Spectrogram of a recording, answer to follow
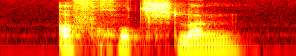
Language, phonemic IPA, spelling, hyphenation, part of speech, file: Dutch, /ˈɑf.xɔtˌslɑŋ/, afgodsslang, af‧gods‧slang, noun, Nl-afgodsslang.ogg
- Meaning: alternative spelling of afgodslang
